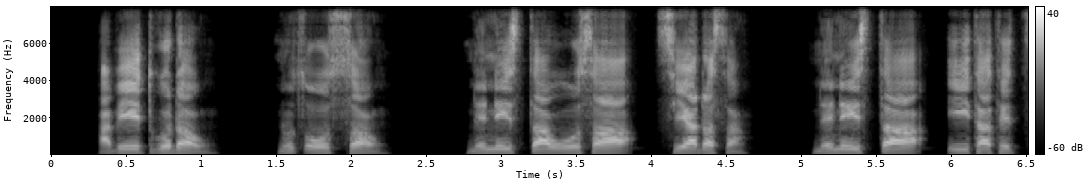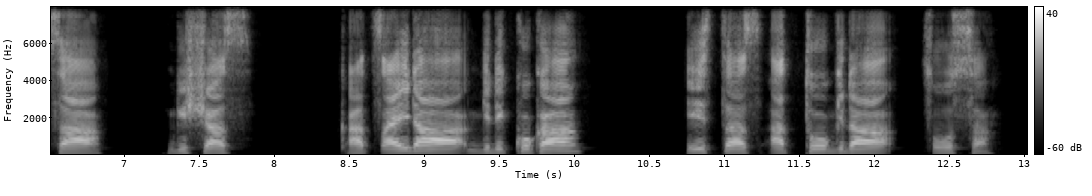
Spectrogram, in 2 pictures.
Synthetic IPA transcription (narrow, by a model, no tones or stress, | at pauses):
ʔɐ̰be̞ːt̪ɡɔd̪ɐw | nʊt͡sʼo̞ːsːɐ̰w | nɛnɛɪst̪ːɐwo̞ːsaːsɪjɐd̪ɐsɐ̰ | nɛnɛɪst̪ːɐiːt̪ɐt̪ɛt͡sːaː | ɡɪʃːɐs | kʼɐt͡sʼːɐjd̪aːɡɪd̪ɪkːɔkɐ | ɪst̪ːɐsɐt̪ːoːɡɪd̪ɐ | t͡sʼo̞ːsːɐ̰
